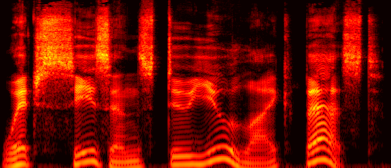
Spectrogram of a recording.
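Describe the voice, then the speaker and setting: A man with an American accent reading textbook dialogue questions for language learners, enunciating clearly. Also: mid-range voice, wildly swooping pitch, very slow, sharp tone, no echo, studio quality. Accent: General American. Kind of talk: slow scripted textbook reading.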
